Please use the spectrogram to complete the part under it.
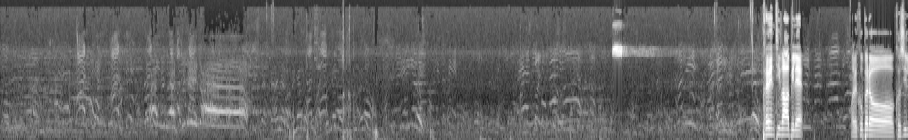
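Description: Voices chatter in a crowd outdoors throughout.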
